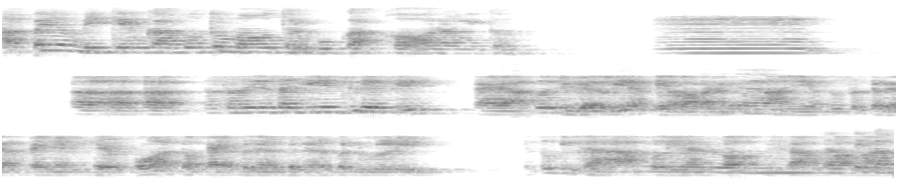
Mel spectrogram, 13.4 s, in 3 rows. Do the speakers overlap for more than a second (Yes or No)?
Yes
